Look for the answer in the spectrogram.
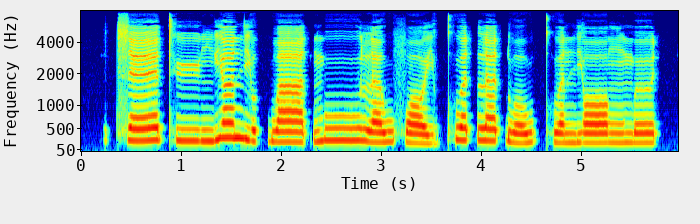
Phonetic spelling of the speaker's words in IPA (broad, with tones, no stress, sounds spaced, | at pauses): t͡s ɛː˨˧ t̪ʰ yː˨ ŋ j ɐ˥ n j ʊ˨ k̚ w aː˨ t̚ m uː˧ l ɐ˨˧ w f ɔː˨˩ j kʷʰ ɐ˥ t̚ l ɐ˥ t̚ w o˨˥ w kʷʰ ɐ˧ n j ɔː˧ ŋ m ɵ˧ t̚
